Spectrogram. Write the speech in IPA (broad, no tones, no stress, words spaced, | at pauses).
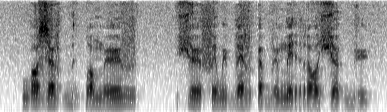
wɔzœv ɡ͡bʏɡ͡bɔmøv | çøfew ybɛvʔœ bøme rɔ çœɡ͡by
